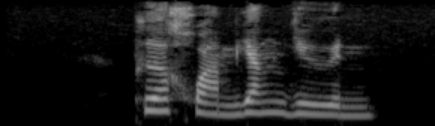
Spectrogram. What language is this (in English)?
Thai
